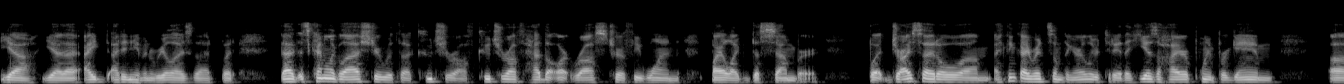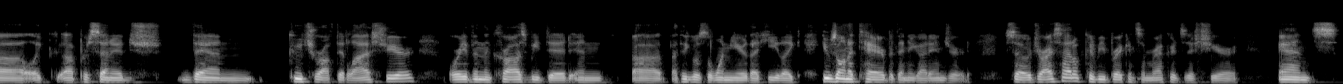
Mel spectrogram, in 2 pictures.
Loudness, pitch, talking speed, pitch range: -22 LUFS, 110 Hz, 210 wpm, 100-115 Hz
